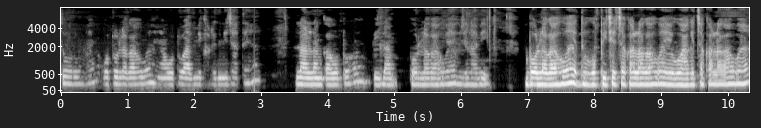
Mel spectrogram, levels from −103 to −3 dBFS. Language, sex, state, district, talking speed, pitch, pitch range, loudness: Hindi, female, Bihar, Sitamarhi, 225 wpm, 190 Hz, 185-205 Hz, -17 LUFS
